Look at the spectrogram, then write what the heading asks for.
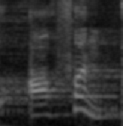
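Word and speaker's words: often: यहां पे आपको ऐसा नहीं बोलना है। हाउ ऑफन नहीं टी का प्रोनाउंसिएशन आपको साइलेंट रखना है। हाउ ऑफन इट मींस कितनी बार?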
